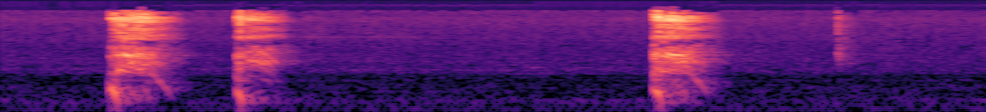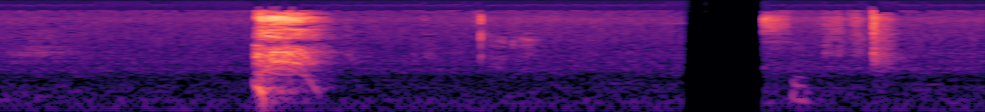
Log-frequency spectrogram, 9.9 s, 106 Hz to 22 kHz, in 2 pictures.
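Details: 40-year-old man with 2 months of paroxysmal cough from a schwannoma involving the right vagus nerve, later resolved by resection: repeated harsh, abrupt bursts, about five in ten seconds, in quiet surroundings; paroxysmal cough.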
